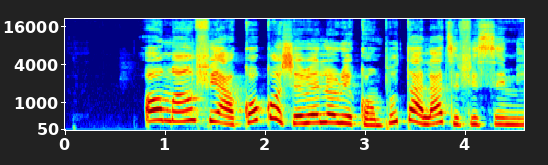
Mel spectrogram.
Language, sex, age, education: Yoruba, female, 30-45, tertiary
